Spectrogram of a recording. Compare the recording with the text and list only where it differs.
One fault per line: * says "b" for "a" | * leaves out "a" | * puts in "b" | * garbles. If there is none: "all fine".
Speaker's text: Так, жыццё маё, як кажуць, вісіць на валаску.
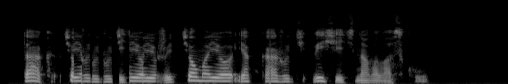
* garbles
